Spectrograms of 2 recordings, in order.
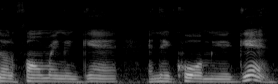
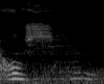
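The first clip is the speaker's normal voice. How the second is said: soft, high, emotional cry of a name; retold tearful mother; 11 semitones higher, 8 dB quieter, slower than usual. Mother hearing her daughter on the phone, tearful. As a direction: imitate a mother overcome, voice small and high. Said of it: "she was on the other end crying".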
